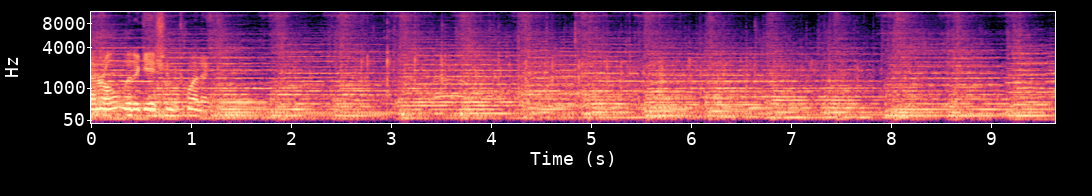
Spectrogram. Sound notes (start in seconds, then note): 1.3 group applauding; 2.5 uplifting music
